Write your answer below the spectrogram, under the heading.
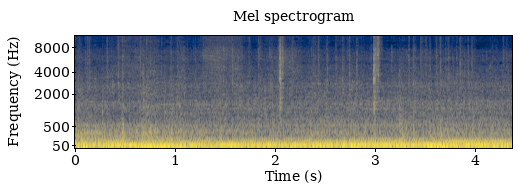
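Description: Car engine and road noise heard from inside the cabin while driving uphill: a steady low rumble, with two sharp clicks about a second apart near the middle.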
